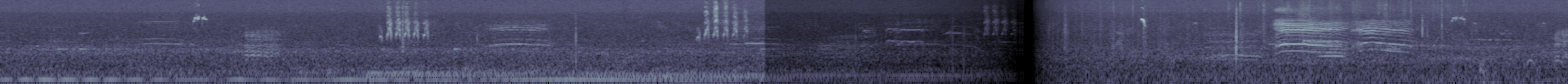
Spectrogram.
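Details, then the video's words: Sheep giving repeated quavering bleats, bunched early on and rising to a louder, rapidly wavering burst later, broken by a brief near-silent gap midway; a constant low hum and faint bird chirps sit underneath. "Sheeps Relaxing Sound"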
